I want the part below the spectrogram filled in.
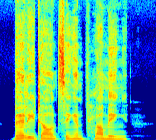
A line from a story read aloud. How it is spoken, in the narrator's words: he sighed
